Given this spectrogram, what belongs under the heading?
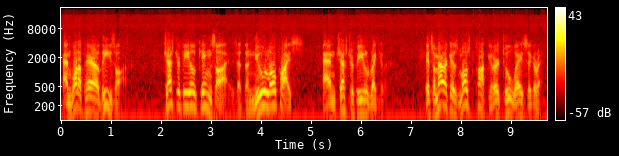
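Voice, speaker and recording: A man's voice: mid-range voice, sing-song, normal speed, slightly rough. A man delivering a 1950s radio advertisement with an emphatic, polished sales delivery. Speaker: commercial announcer. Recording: dull vintage radio recording.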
